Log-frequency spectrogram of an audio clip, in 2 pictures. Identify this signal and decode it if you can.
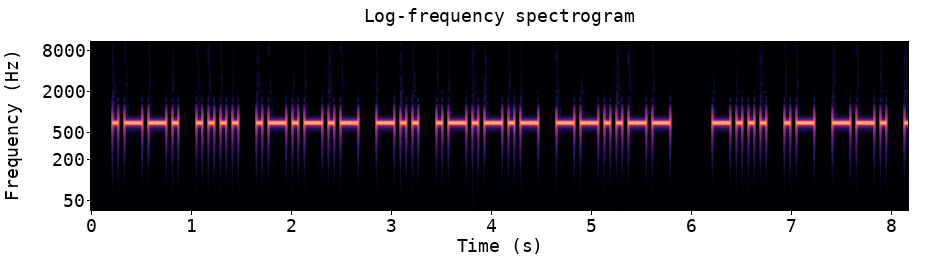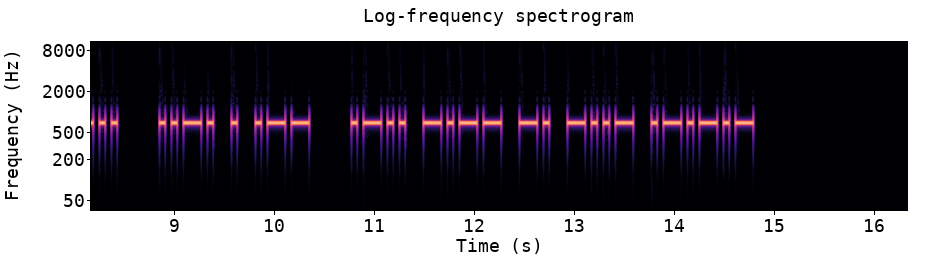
Morse code, heard as a keyed tone, about 21 wpm, 700 Hz. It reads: PH.D., BAGS FEW LYNX.
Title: Pangram Challenge v2 - 20wpm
